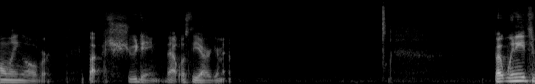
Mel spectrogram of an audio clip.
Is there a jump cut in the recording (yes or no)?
yes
